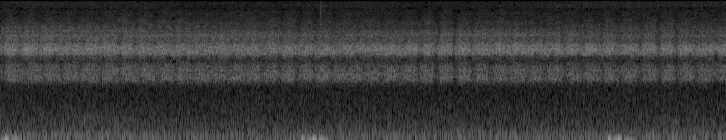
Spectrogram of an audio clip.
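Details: Steady cicada song, a continuous piercing buzz from many insects, evenly loud with a slight flutter and a brief tick partway through.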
